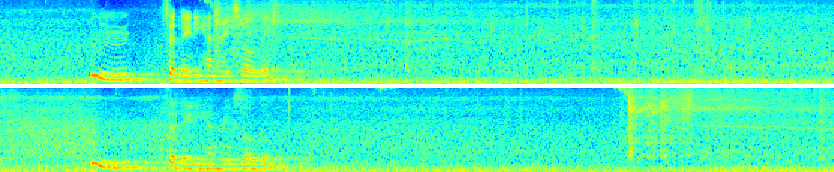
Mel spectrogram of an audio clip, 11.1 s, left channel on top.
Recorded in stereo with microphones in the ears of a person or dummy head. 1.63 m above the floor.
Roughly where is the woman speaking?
Left.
